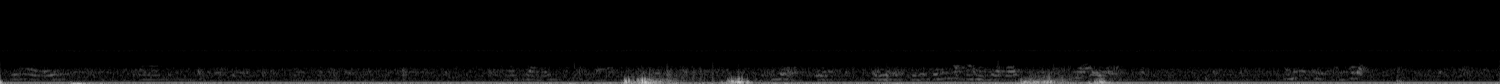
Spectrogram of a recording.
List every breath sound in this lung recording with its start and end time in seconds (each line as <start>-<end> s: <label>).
6.15-6.94 s: inhalation
7.04-7.83 s: exhalation
10.17-10.89 s: inhalation
10.89-11.29 s: exhalation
